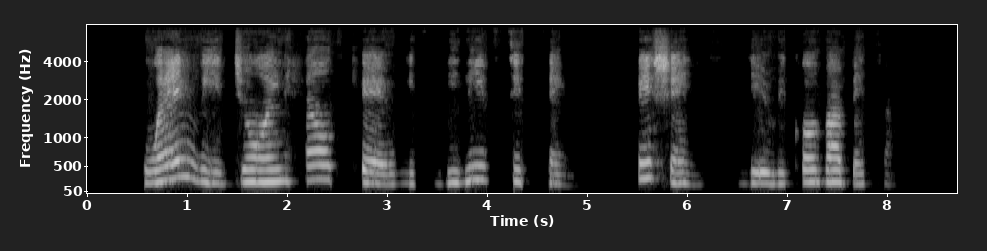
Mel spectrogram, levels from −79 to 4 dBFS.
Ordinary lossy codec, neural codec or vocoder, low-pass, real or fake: none; vocoder, 44.1 kHz, 128 mel bands, Pupu-Vocoder; 7.2 kHz; fake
